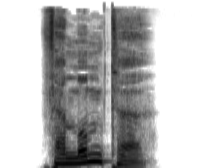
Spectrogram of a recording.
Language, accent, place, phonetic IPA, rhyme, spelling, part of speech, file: German, Germany, Berlin, [fɛɐ̯ˈmʊmtə], -ʊmtə, vermummte, adjective / verb, De-vermummte.ogg
- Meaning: inflection of vermummen: 1. first/third-person singular preterite 2. first/third-person singular subjunctive II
